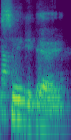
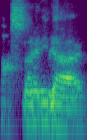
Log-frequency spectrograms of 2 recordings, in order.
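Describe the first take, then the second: First: The last word ends with an 'ay' sound. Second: The last word ends with an 'eye' sound. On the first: This is a common informal pronunciation. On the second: This is the official pronunciation.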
